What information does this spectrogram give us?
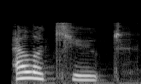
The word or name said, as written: elocute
